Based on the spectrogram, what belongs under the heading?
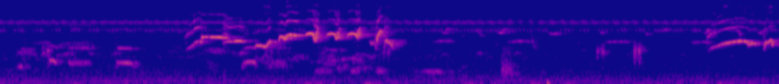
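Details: Morning birds at Kamphaeng Saen, Thailand: after a quiet start, a burst of sharp high chirps and twittering around the middle, then a brief rising whistled phrase near the end, with a constant high hum behind.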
